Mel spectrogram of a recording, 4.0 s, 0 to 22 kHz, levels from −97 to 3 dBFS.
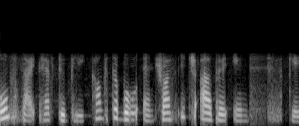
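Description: Speech passes through a G.729 codec whose sound fits the 8 kbit/s G.729A variant. It rebuilds each 10 ms frame from a vocal tract filter, pitch predictor and sparse pulses, on a line band of 200 Hz to 3.5 kHz, so the voice is plainly rough, synthetic and thin. VoIP packet loss concealed by the speech codec strikes twice. At 1.70 to 1.82 s, 40 ms of audio is lost, roughly two packets. At 3.33 to 3.58 s, 220 ms is lost, which fits about eleven packets. Each time the decoder stretches its last frame into a buzzy tone or coloured noise that fades, and the voice stays weak or distorted briefly after packets return.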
